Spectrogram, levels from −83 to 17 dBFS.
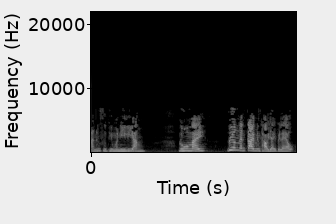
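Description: MP3 compression runs throughout the clip. The speech has nothing above 7 kHz and a heavily watery, swirling texture. The likely cause is a starved encode, which fits about 24 kbps: the encoder cut the treble at a fixed point and let weak frequency lines flicker between frames.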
